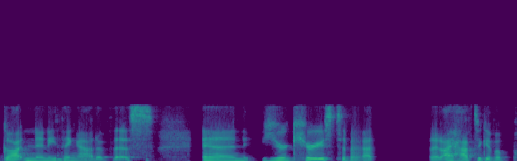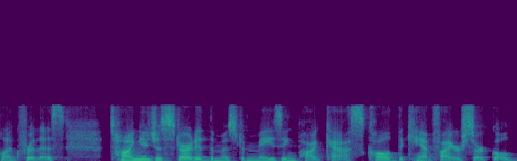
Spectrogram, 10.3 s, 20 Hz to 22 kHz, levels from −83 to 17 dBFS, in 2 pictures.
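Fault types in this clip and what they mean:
Short stall from a late packet: a packet arrived after its playout time, so the jitter buffer briefly ran dry and the receiver held the last bit of sound until the packet turned up, then carried on from the same point. Nothing is lost, but a sound is drawn out with a slight buzz or dip, at 3.30 to 3.38 s (about 66 ms stretched) and again at 5.06 to 5.15 s (about 72 ms), each pushing everything after it slightly later.
Call audio freeze: the sound points to packets held up in transit, likely a network stall, leaving the jitter buffer empty. The receiver first extends the last sound as a fading buzz, then, if the wait goes on, drops to silence before resuming exactly where it stopped. At 3.52 to 3.65 s about 106 ms is filled with that drawn-out buzz or hiss. At 3.71 to 4.32 s the gap is about 594 ms, mostly dead silence for around 530 ms. The speech after each gap arrives later but with nothing missing.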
